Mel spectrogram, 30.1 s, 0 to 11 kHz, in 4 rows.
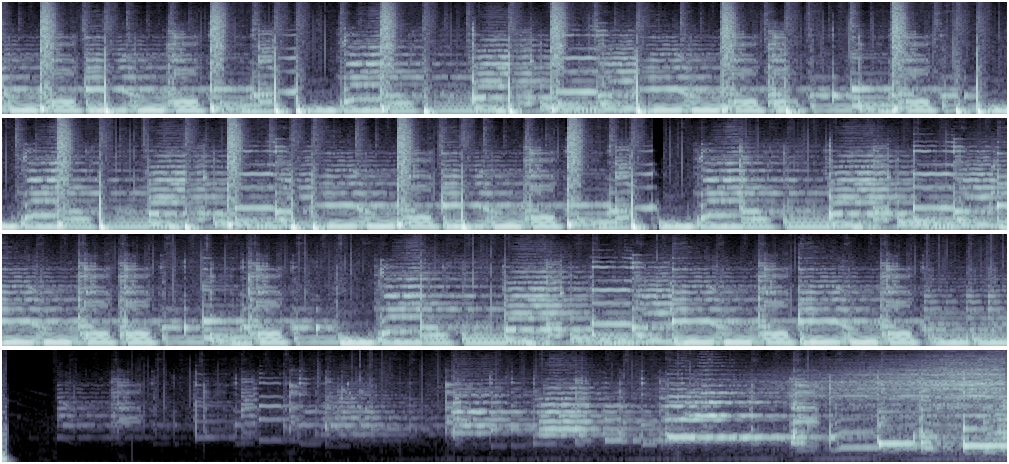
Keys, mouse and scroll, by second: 0.4 Return, 6.6 space, 9.7 click, 13.2 ctrl+c, 16.2 click, 18.8 ctrl+v, 20.6-24.2 click, 24.8 space, 28.9 space.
